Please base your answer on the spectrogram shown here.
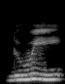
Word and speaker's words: Louis: And in this case, his name is French, so it's not Louis or Louis, it's actually Louis, and the S is silent, Pasteur.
